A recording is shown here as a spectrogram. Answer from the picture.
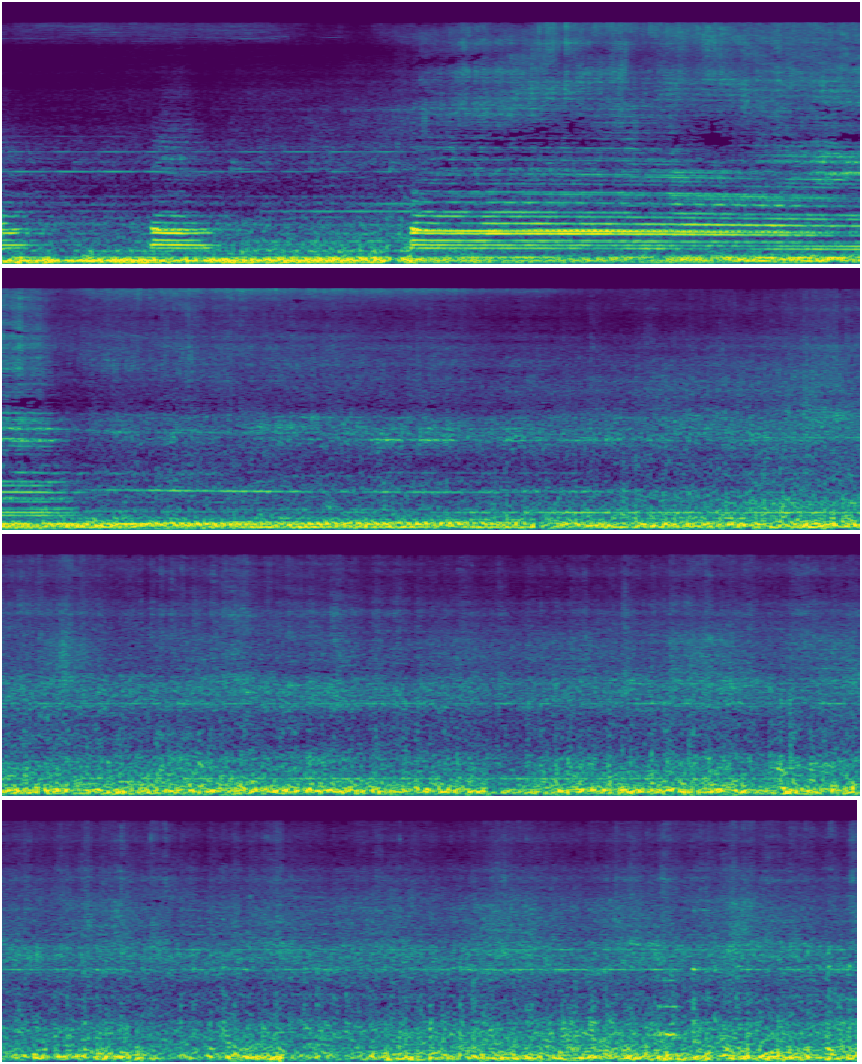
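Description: Grain train's locomotive horn sounding long blasts for the crossing, the last ending about eight seconds in, followed by the steady rumble and rhythmic clickety-clack of covered hopper cars rolling past.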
